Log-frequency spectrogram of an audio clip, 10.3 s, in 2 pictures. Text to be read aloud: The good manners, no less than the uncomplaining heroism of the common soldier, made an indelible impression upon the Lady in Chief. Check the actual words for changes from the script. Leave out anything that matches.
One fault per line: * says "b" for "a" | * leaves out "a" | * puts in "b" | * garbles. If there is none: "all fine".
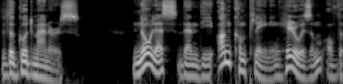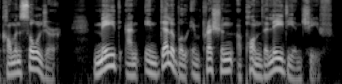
all fine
